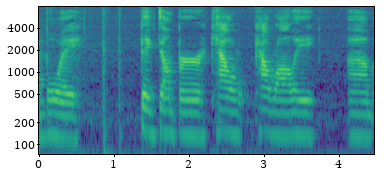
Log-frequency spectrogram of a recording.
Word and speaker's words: Raleigh: Um, so my boy Big Dumper Cal Cal Raleigh. Um, I know I've been saying Riley like half the time. Chat, I'm aware I've been saying it wrong.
